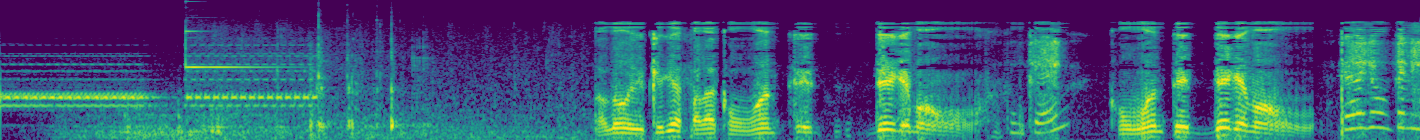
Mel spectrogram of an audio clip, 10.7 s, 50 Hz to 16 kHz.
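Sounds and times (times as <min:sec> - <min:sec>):
telephone ringing in a video game: 0:00.0 - 0:02.7
speech: 0:04.6 - 0:10.6.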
